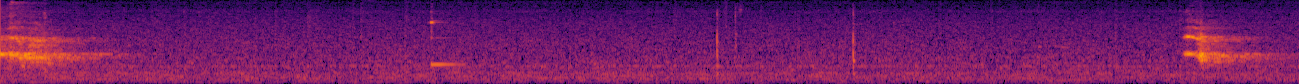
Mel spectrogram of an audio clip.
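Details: Alarm call of spotted deer (chital) in Tadoba Andhari Tiger Reserve, alerting the herd and neighbouring ungulates to danger as a tiger was near; two piercing single barks about twelve seconds apart, quiet forest and faint clicks between them.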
